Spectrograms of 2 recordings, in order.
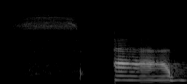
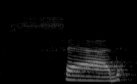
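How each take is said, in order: First: "Sad" broken into separate sounds, s, a, d; sounding out. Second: "Sad" blended slowly into one word. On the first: Teacher helping kids read, "Sad" split sound by sound. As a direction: sound out "Sad" one letter sound at a time. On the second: Teacher helping kids read, "Sad" blended into one slow word. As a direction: join the sounds of "Sad", holding them a little. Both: Shown as a demonstration. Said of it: "See if you can sound that out".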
